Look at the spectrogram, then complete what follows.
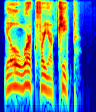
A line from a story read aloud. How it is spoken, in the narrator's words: snarled the Hawk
